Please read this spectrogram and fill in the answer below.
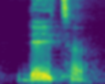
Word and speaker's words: data: Tip: both are correct, but choose one consistently. It is important you note that both these pronunciations, as we show here, as you can see on the screen right here in the boxes, two boxes, it says data or data, data or data. You get that? So these two pronunciations are correct. You can use any of them.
